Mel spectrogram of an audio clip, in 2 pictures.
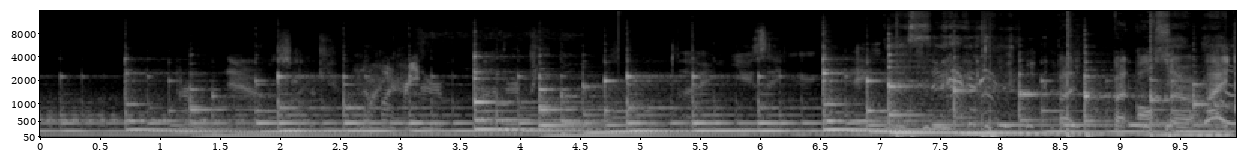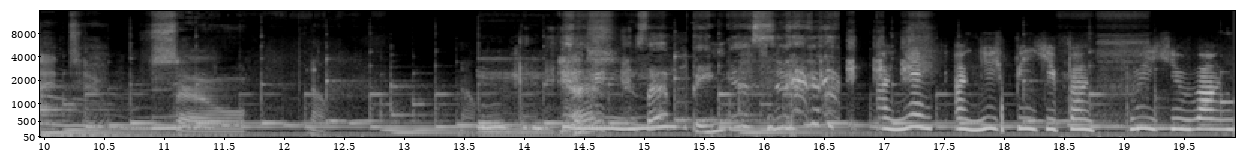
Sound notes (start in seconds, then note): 0.3 distant chatter; 7.2 laughing; 13.6 laughing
